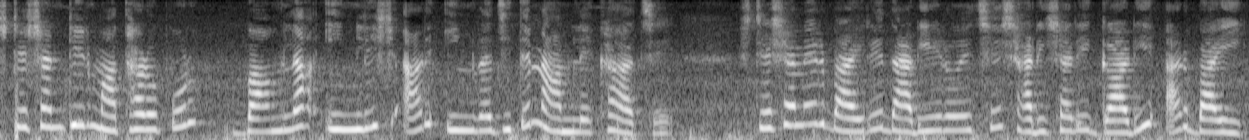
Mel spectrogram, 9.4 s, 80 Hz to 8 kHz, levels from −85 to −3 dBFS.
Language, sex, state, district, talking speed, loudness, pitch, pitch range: Bengali, female, West Bengal, North 24 Parganas, 135 wpm, -15 LUFS, 310 Hz, 275-365 Hz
